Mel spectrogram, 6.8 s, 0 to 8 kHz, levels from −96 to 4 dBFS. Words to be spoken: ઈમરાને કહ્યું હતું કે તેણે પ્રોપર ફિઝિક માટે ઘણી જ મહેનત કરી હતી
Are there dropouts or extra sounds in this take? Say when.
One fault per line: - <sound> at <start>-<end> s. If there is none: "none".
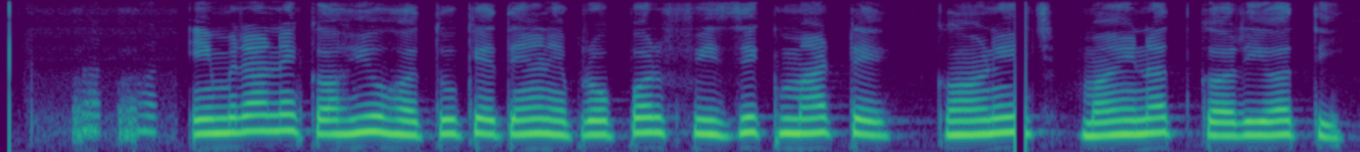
- laugh at 0.4-0.8 s
- dropout at 5.1-5.1 s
